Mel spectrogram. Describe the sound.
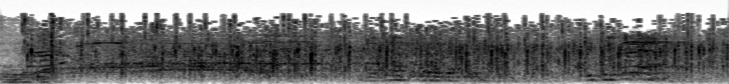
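An audience claps steadily for several seconds, a dense crackling wash of many hands, while voices talk and call out over the applause.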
